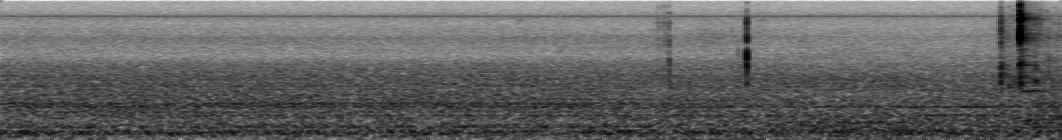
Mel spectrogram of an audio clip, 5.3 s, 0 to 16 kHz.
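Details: Carrier Infinity GreenSpeed 25VNA inverter heat pump outdoor unit starting in cool mode: low steady hum and rumble coming up to speed, no grinding or squeal. It sounds like something is wrong but starts the same as in heat mode, which is normal.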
